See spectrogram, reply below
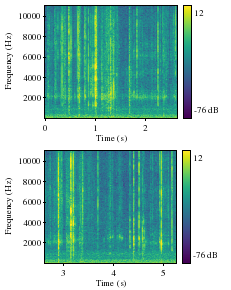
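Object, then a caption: Bar of soap shaved with a knife blade. A utility knife blade shaves powdery flakes off a solid rectangular bar of white soap with a green glitter coating, held in a hand with long dark nails. A quick run of short, crisp, bright scratches and clicks rises over a faint steady low hum, each one dry and cut off almost instantly.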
